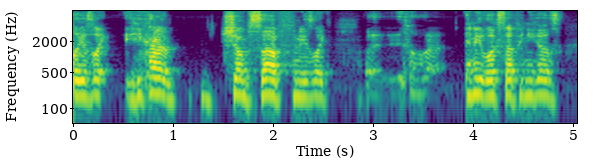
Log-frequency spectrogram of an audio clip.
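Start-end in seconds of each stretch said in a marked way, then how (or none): none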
